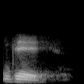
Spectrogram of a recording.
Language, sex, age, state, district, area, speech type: Maithili, male, 30-45, Bihar, Supaul, urban, conversation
